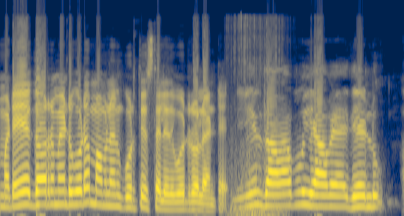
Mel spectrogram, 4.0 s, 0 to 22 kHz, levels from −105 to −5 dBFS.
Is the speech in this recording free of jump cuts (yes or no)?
no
